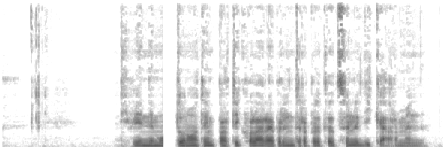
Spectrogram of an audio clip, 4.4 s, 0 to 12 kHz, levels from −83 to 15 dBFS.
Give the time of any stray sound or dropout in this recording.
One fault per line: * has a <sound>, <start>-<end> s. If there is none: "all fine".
* has a dropout, 1.6-1.8 s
